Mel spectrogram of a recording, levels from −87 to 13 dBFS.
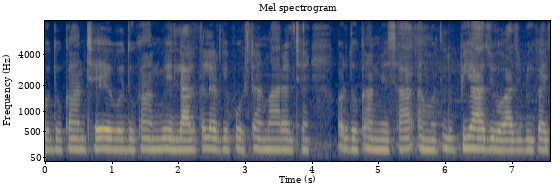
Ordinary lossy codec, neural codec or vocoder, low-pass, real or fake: none; none; none; real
